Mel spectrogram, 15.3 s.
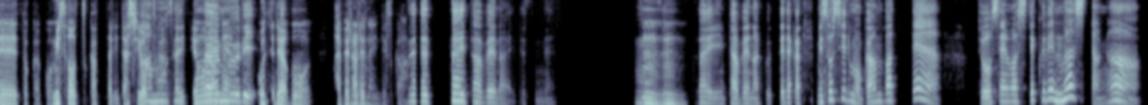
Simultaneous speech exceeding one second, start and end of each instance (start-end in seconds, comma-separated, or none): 1.8-3.5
